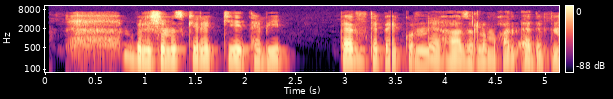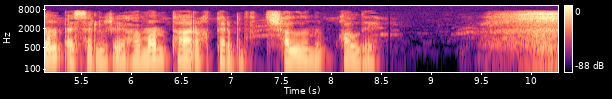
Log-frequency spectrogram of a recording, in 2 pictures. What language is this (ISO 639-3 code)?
uig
